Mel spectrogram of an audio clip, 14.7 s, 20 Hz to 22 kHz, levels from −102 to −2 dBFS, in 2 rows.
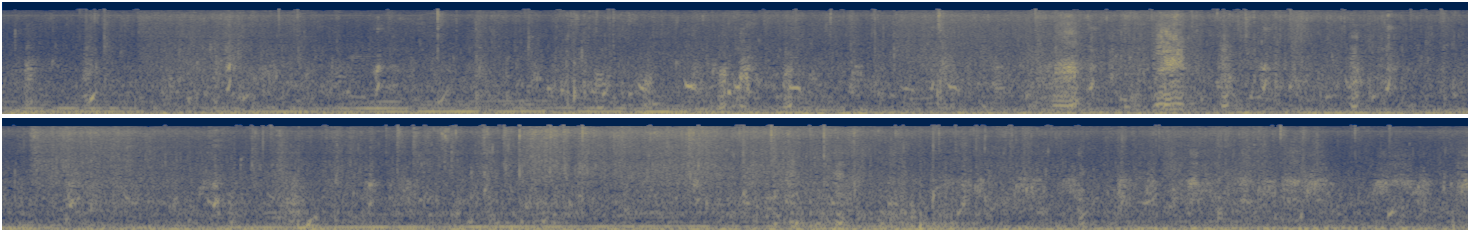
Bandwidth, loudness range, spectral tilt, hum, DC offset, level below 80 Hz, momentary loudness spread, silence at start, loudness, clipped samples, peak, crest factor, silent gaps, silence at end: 17 kHz; 5 LU; -2.5 dB/octave; none; under 0.1%; -42 dBFS; 8 LU; 0 s; -34 LUFS; under 0.1%; -10 dBFS; 24 dB; none; 0 s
